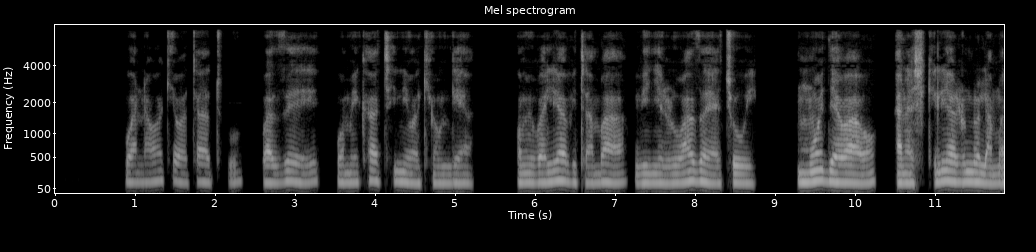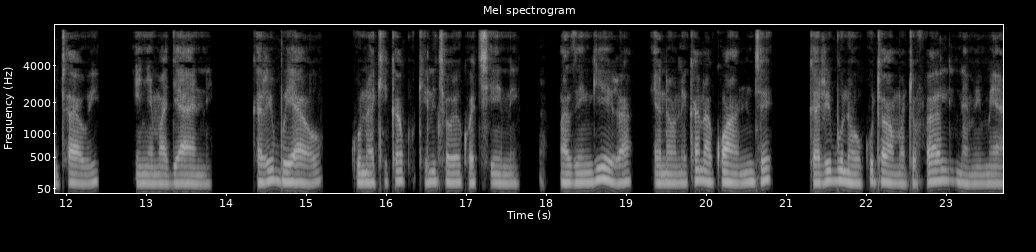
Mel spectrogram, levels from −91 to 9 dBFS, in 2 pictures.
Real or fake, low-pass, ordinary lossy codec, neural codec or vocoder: fake; 7.2 kHz; MP3, 48 kbps; codec, 16 kHz, 8 kbps, FunCodec, trained on LibriTTS, 25 frames a second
